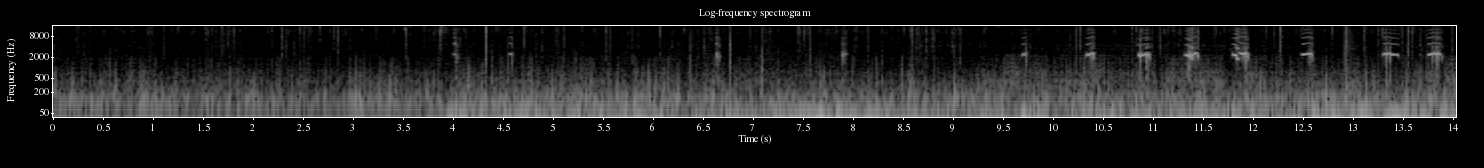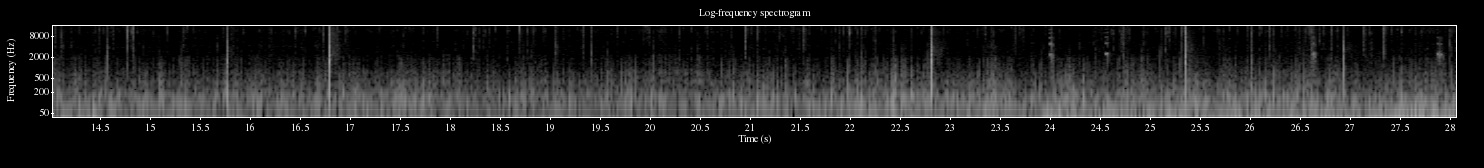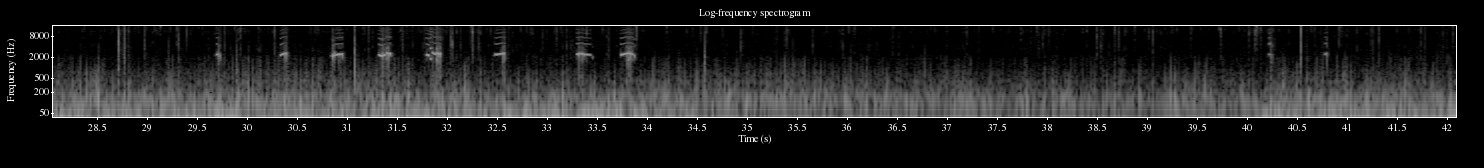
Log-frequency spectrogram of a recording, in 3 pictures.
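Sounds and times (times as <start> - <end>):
mouse squeaking: 3.9 - 14.2, 24.0 - 34.0, 40.1 - 42.0
sharp ticks: 3.9 - 14.2, 24.0 - 34.0.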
